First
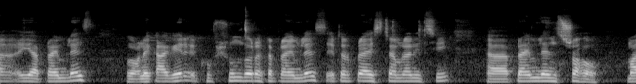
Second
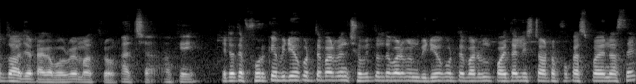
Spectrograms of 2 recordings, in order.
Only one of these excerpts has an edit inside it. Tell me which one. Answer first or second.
second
